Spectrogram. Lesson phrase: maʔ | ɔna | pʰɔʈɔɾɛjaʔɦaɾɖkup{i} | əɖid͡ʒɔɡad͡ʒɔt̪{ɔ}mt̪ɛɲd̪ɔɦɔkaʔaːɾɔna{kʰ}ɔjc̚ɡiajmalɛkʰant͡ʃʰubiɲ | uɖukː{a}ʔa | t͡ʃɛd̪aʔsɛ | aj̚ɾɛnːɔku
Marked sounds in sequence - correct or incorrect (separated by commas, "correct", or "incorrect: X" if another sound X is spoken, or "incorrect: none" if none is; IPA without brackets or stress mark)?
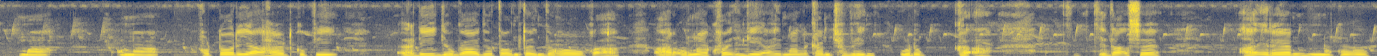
correct, correct, correct, correct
